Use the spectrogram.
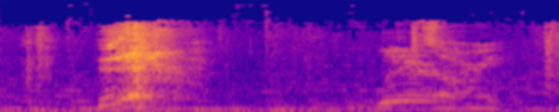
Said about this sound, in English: No more sneezing.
